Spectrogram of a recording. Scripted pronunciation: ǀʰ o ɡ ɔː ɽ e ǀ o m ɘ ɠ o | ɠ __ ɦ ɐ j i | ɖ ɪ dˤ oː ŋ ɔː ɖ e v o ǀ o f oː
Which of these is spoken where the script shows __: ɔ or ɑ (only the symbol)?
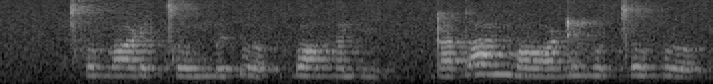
ɔ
